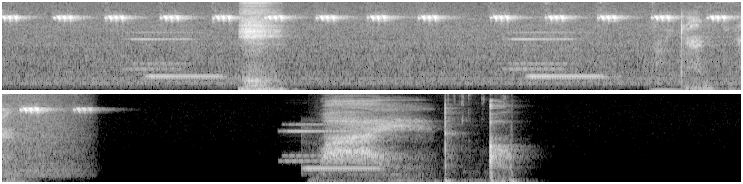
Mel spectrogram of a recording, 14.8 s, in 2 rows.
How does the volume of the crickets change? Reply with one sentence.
The volume of the crickets stays about the same.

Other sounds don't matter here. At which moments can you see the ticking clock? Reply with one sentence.
The ticking clock can't be heard in this clip.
